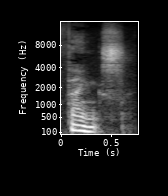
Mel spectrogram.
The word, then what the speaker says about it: thanks: is thanks thanks and for this one we also have our tongue on our teeth and it's the air coming out thanks thanks thanks thanks and it's like a snake thanks thanks thanks so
